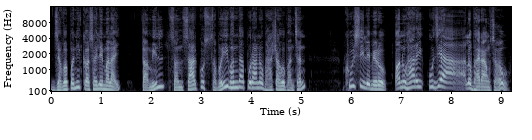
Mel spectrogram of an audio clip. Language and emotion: Nepali, happy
